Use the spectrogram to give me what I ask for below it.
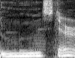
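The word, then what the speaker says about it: Munster: Is it monster or monster as in Herman Monster? It's spelled M U N S T E R.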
